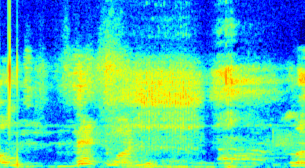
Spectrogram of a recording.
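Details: Sleeping adopted pit bull/mastiff mix dog snoring: rough, snorting breaths with a raspy nasal rattle on each breath.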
